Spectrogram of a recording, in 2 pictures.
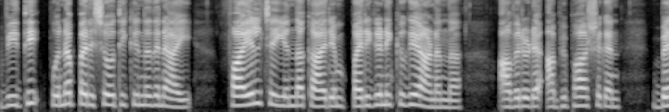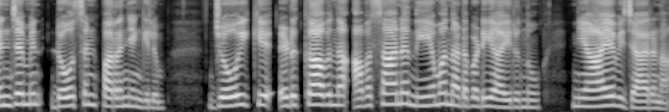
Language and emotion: Malayalam, neutral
